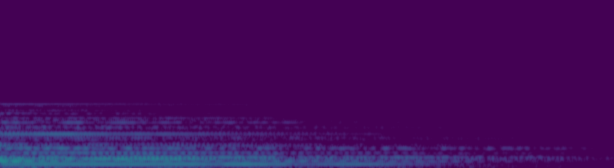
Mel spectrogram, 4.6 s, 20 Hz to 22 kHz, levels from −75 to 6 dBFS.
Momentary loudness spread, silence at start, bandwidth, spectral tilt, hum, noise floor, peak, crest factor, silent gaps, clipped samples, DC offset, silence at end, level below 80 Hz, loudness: 20 LU; 0 s; 3.7 kHz; -11 dB/octave; none; -69 dBFS; -30 dBFS; 18 dB; none; under 0.1%; under 0.1%; 0.25 s; -66 dBFS; -47 LUFS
